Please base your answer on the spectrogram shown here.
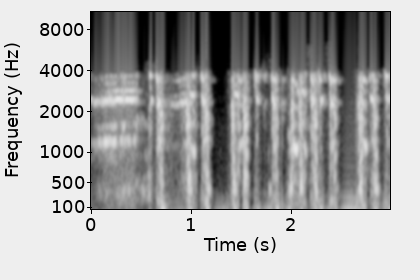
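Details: A female peregrine falcon at Catharina Church, Eindhoven, at 07:12 on 8 April 2020, as a male brings her small prey, gives a harsh nasal drawn-out note, then rapid grating chattering bursts about every third of a second.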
